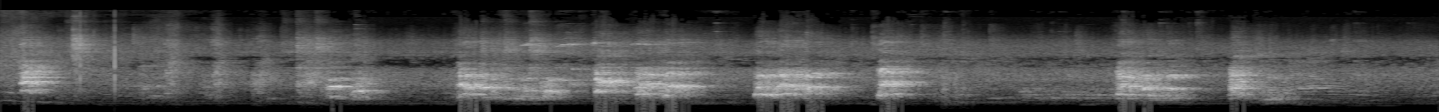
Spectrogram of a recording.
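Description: A dog barking: about nine loud barks and short bark bouts, starting suddenly and spaced irregularly, with quieter gaps between them.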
